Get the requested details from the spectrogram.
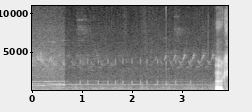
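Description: Soft menu ticks sound as a cursor moves between items.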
